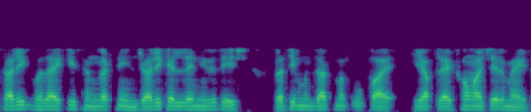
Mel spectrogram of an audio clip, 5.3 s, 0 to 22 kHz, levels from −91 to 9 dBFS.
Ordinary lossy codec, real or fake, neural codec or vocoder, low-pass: none; fake; codec, 16 kHz, 4.8 kbps, FACodec; 3.6 kHz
